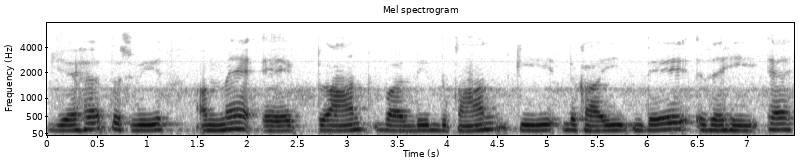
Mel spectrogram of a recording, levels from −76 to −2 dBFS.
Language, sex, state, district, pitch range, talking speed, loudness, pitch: Hindi, male, Punjab, Fazilka, 135-150 Hz, 95 wpm, -13 LUFS, 140 Hz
